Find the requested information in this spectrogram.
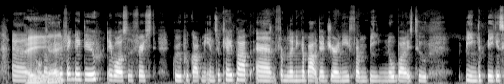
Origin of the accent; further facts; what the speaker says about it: Denmark; I'm from Denmark.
